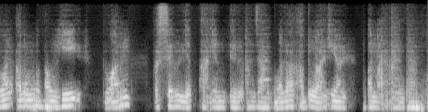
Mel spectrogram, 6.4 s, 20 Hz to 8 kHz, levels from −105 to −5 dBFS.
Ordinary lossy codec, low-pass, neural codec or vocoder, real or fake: none; 7.2 kHz; codec, 44.1 kHz, 0.9 kbps, DAC; fake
